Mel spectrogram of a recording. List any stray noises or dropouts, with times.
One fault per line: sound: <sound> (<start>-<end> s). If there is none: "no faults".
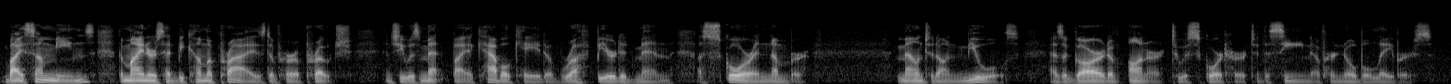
no faults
